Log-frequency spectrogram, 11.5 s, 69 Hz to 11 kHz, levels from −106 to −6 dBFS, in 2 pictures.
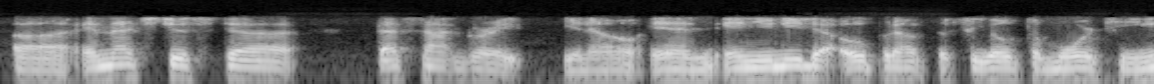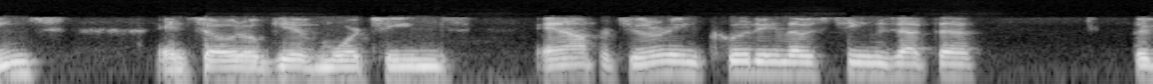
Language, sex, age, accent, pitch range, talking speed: English, male, 40-59, American, 85-105 Hz, 185 wpm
